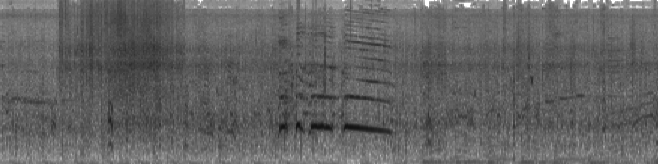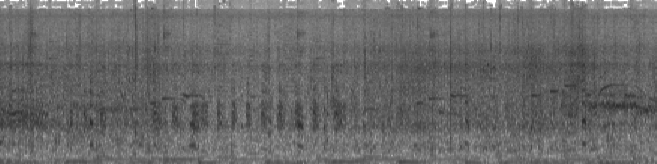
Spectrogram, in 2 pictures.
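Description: A large flock of native chickens clucking while they feed, with a rooster crowing loudly once about four seconds in, its call falling in pitch at the end.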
